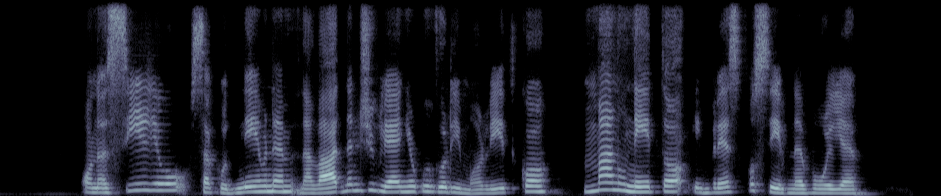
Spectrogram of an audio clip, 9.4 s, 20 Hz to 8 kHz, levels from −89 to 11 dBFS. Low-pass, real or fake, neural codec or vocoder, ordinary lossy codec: none; fake; codec, 16 kHz, 1 kbps, X-Codec, HuBERT features, trained on LibriSpeech; none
